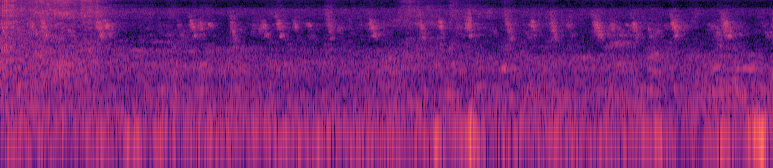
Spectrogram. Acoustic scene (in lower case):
park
